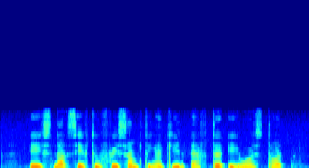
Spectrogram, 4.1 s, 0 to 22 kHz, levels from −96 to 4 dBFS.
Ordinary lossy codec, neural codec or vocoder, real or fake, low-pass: none; none; real; none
